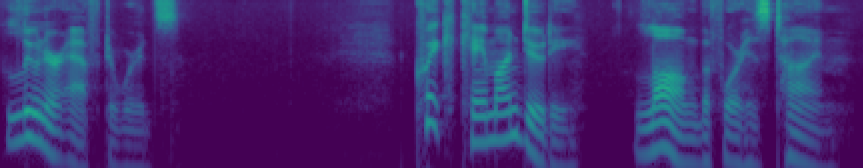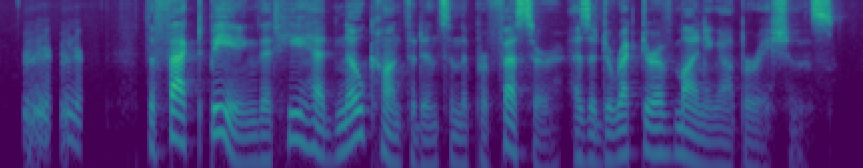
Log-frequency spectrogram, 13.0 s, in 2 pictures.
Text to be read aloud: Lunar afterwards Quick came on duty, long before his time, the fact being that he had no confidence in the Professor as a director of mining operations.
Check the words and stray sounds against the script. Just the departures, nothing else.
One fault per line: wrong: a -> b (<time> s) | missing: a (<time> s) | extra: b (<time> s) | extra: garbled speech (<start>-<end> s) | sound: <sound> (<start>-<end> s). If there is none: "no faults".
sound: laugh (6.6-7.1 s)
